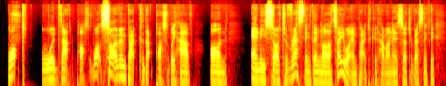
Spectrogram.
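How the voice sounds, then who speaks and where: In a Scottish accent, a man speaks with lively intonation in a dark, mellow, fairly low voice, recorded very cleanly against a silent background. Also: fairly quick pace. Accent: Scottish, put on more strongly here. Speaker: wrestling podcast host. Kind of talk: casual chat.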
